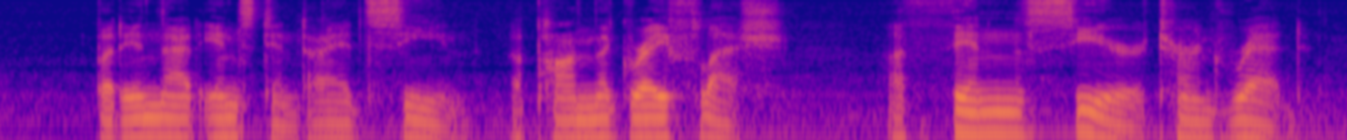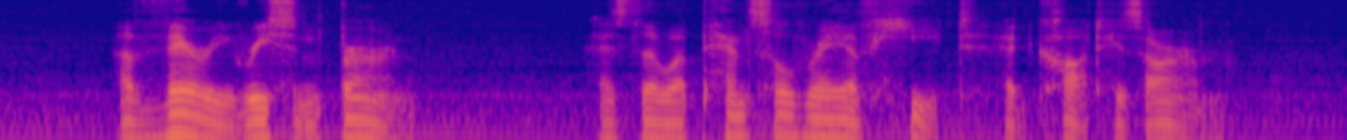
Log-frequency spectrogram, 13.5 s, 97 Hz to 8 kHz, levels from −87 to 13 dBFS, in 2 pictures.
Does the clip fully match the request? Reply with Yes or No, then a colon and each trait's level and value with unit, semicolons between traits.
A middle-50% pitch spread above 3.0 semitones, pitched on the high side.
No: average, 3.4 semitones; very low, 90 Hz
